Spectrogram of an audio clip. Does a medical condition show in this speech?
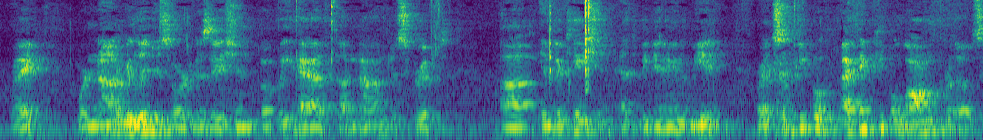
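No.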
